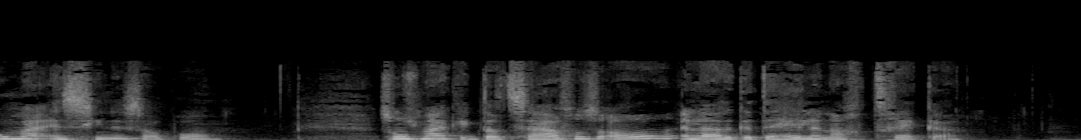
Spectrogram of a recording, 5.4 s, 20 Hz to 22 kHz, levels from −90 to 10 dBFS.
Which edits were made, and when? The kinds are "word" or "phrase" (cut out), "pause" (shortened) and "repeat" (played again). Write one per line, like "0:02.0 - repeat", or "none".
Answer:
none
